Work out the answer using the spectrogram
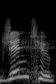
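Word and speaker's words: Gentoo: recently down in Australia with um gin I'll pronounce it right gintu Penguins Spen and Magic they also hatched an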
